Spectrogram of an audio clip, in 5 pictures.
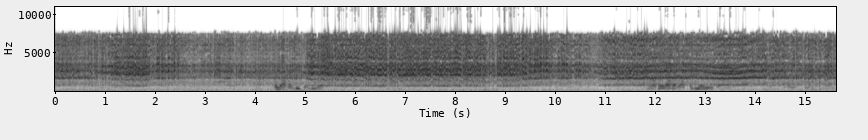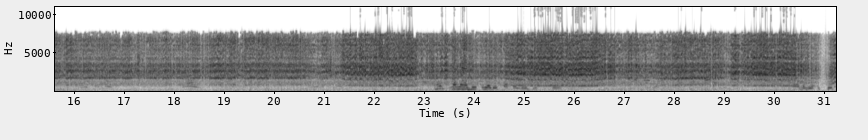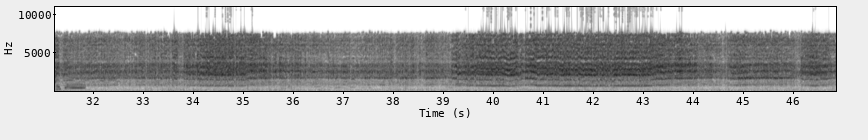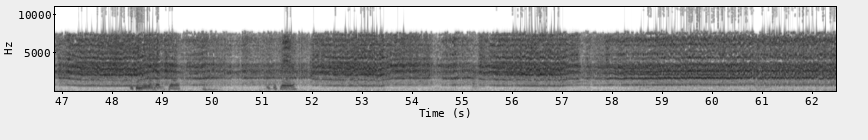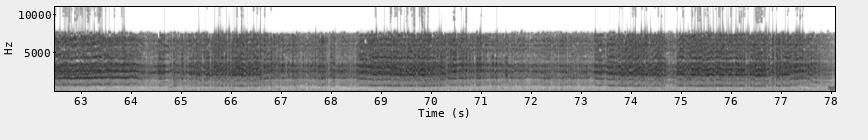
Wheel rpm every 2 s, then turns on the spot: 220, 230, 230, 210, 210, 220, 220, 230, 230, 230, 230, 220, 220, 220, 230, 150, 210, 220, 230, 230, 210, 210, 230, 220, 210, 220, 220, 230, 210, 210, 210, 220, 220, 220, 220, 220, 230, 210, 200.
none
